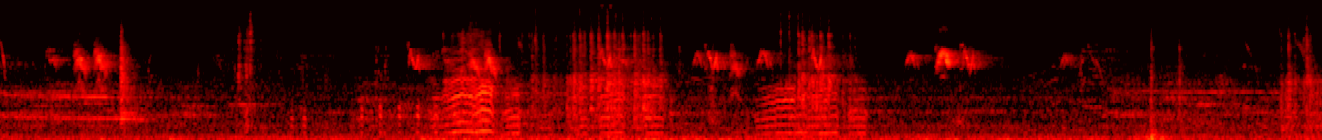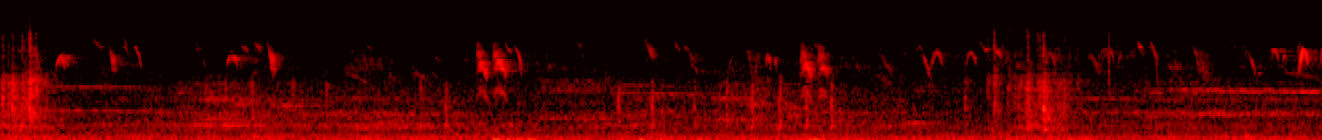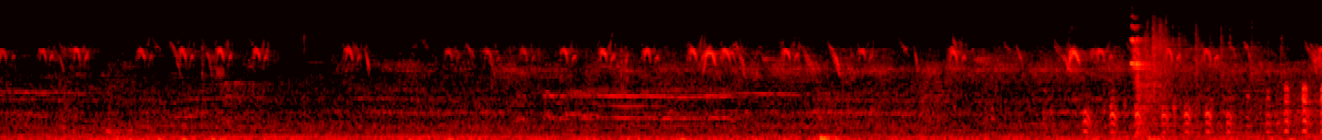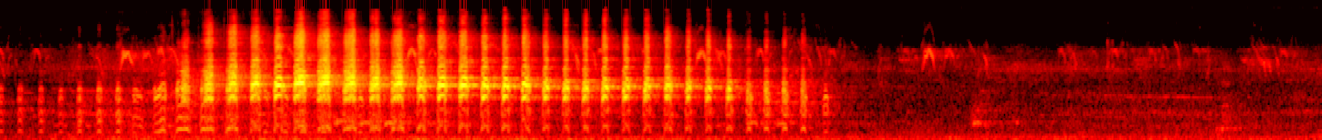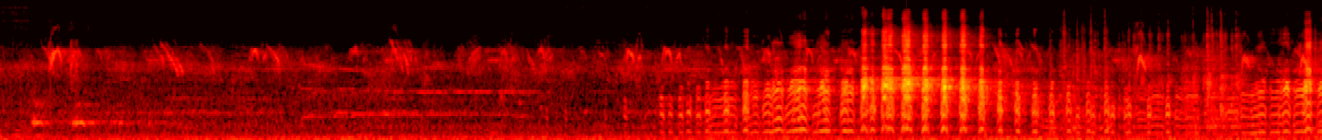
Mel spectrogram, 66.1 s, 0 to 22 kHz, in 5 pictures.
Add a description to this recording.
This is a recording of Corral, by morning in a quiet street. I used Sennheiser MS microphones (MKH8050 MKH30) and a Sound Devices 633.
